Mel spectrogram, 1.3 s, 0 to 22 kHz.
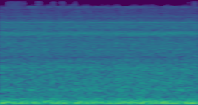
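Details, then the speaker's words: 1957 Chevy Nomad V8, timing pulled back from 38° to 34°, carburetor mixture screws uneven (rear half turn, front two turns) while adjusting: deep, lumpy idle with unsteady pulse, changing as screws set; uneven idle from mis-set mixture. "Notice how you can hear it starting to idle different?"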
